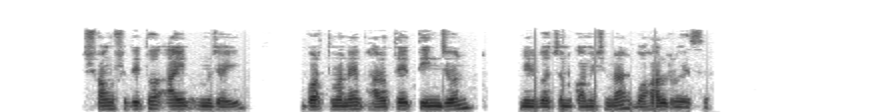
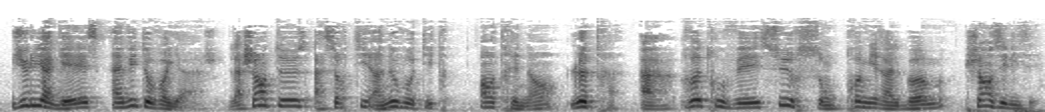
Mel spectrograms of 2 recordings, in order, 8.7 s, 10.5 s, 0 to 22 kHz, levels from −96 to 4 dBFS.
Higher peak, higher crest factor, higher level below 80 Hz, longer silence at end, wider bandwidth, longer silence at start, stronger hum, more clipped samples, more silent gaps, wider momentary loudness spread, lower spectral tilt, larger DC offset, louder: about the same, -2 dBFS vs 0 dBFS; about the same, 18 dB vs 20 dB; second, -56 dBFS vs -48 dBFS; first, 1.65 s vs 0.05 s; second, 7.6 kHz vs 11.5 kHz; first, 0.85 s vs 0.1 s; neither; neither; neither; about the same, 11 LU vs 12 LU; about the same, -5.5 dB/octave vs -5 dB/octave; neither; about the same, -19 LUFS vs -21 LUFS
